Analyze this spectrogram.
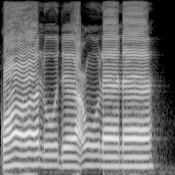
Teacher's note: Maka apabila kita mendapati sukun dan sukun huruf itu ada sukun, waw sukun ini sampai sukun, maka yang kita anggap adalah sukun akhirnya saja. Awalnya misalkan qalu itu panjang, tapi karena bertemu dengan huruf sukun, maka huruf yang panjang tadi menjadi pendek dan kita matikan langsung kepada huruf yang dia berharokat sukun.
